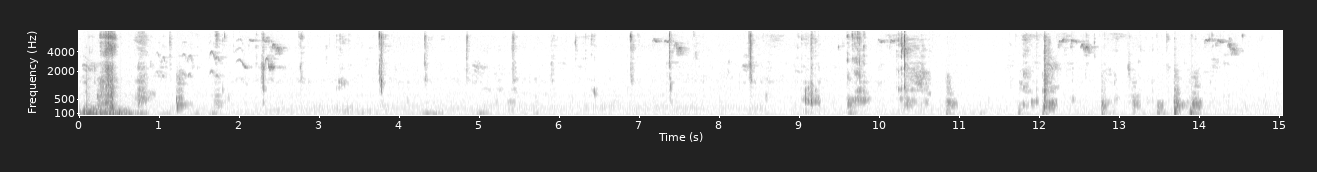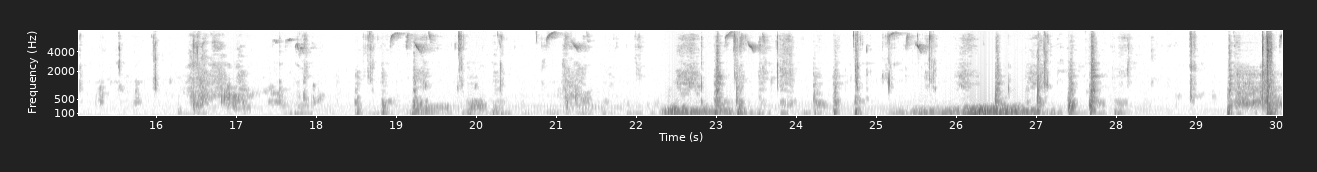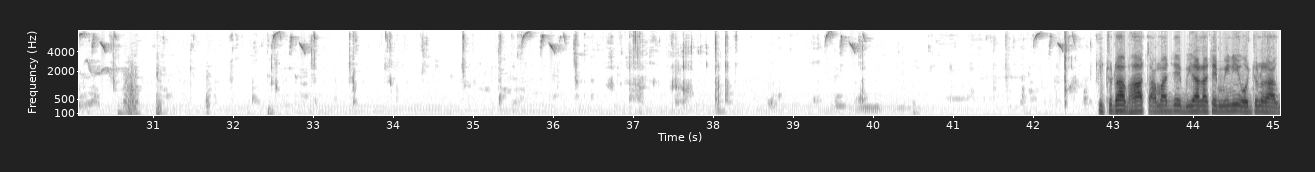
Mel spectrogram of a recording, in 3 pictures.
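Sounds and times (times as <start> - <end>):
man chewing with mouth clicks: 0.0 - 42.9
bird chirping: 0.1 - 2.9, 17.4 - 20.0, 22.4 - 24.0, 25.1 - 27.2, 29.8 - 30.8, 32.4 - 33.1, 35.3 - 36.4, 39.3 - 40.1, 42.0 - 42.6
fingers working food on steel plate: 17.4 - 33.0
muffled low rumbles: 25.8 - 27.2.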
